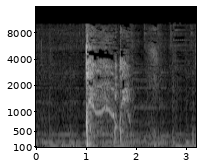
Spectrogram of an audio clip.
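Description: A sharp cough bursts out, followed a moment later by a shorter rasping throat-clear, both loud and alone over a faint background hum.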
